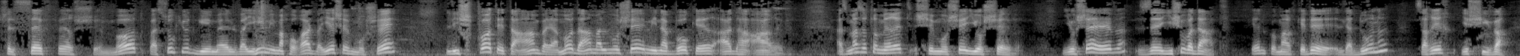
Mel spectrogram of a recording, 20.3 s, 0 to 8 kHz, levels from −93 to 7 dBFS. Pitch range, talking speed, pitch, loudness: 120-180 Hz, 105 wpm, 145 Hz, -22 LUFS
